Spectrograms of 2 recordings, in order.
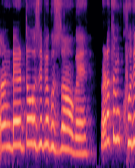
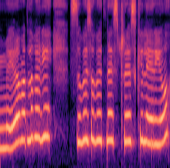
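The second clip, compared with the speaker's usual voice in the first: nervous backpedal; 4 semitones higher than usual. Acted. Son backpedals after angering mother.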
